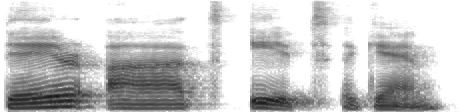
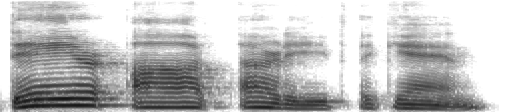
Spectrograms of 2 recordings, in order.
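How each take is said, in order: First: Very slow, drawn out; slower model reading. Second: Slow, careful read aloud; slow model reading. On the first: Teacher repeating the line very slowly for students. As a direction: stretch every word for the learners. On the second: Teacher modelling the line slowly for students. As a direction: spell it out slowly for the class. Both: Shown as a demonstration.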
